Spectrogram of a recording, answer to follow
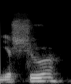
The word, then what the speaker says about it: Yeshua: mentioned it's same name we just have come to pronounce it jesus rather than yeshua which is what the hebrew would have said and but it's exactly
